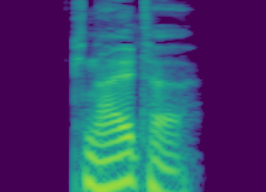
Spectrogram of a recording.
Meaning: inflection of knallen: 1. first/third-person singular preterite 2. first/third-person singular subjunctive II
- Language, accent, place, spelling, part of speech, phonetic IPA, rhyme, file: German, Germany, Berlin, knallte, verb, [ˈknaltə], -altə, De-knallte.ogg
